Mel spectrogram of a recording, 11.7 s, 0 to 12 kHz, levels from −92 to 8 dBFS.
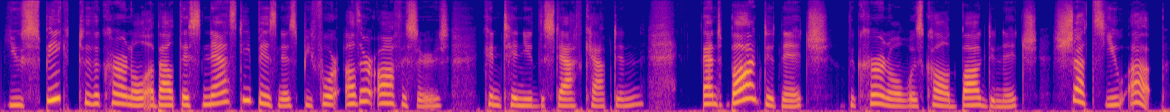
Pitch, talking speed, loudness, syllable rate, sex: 235 Hz, 135 wpm, -19 LUFS, 4.0 syllables/s, female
